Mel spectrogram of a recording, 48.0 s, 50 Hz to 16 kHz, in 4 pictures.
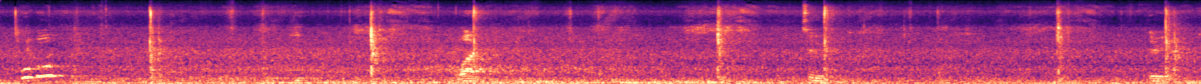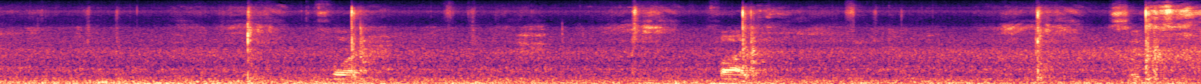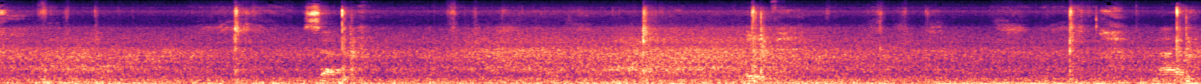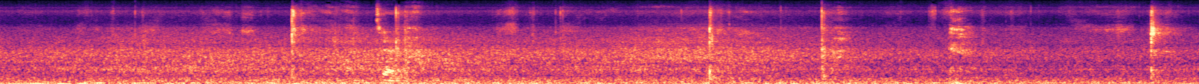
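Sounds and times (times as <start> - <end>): steady low hum: 0.0 - 48.0
hands and feet thudding on concrete: 0.1 - 13.4, 14.0 - 15.9, 19.3 - 21.2, 22.0 - 25.1, 26.1 - 30.8, 31.4 - 48.0.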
